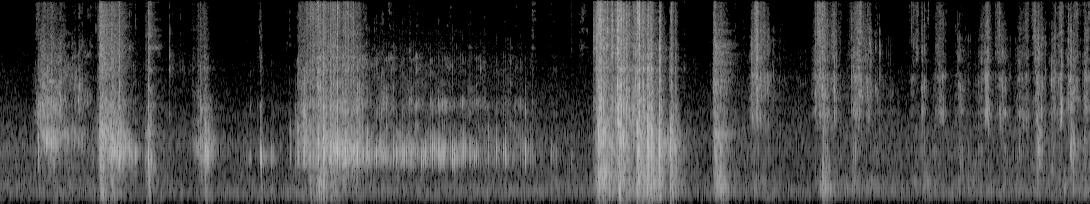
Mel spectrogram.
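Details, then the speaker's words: Lincoln MKZ front strut mount, removed and turned by hand, causing a bang when steering: irregular bursts of dry gritty crunching and scraping as the bearing is completely shot. "There's the noise that it makes. Let's put it right here. The bearing is completely shot on this guy."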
